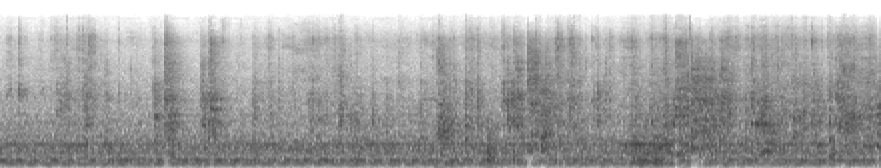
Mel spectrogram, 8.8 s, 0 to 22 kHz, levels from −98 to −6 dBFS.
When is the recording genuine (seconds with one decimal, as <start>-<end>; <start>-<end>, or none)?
0.8-5.8; 6.3-6.9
